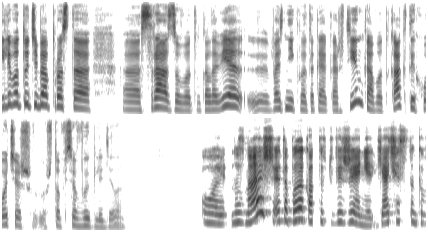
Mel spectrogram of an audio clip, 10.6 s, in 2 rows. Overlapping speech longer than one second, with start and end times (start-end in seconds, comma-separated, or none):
none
